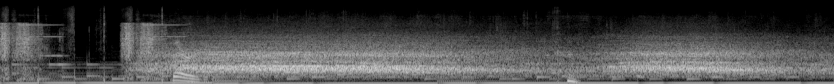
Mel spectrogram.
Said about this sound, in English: So added the cheering sound in there. Uh, says you win.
